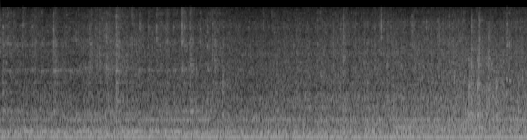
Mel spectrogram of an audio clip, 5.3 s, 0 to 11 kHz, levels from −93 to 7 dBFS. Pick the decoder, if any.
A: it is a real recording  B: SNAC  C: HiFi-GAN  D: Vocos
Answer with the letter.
A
